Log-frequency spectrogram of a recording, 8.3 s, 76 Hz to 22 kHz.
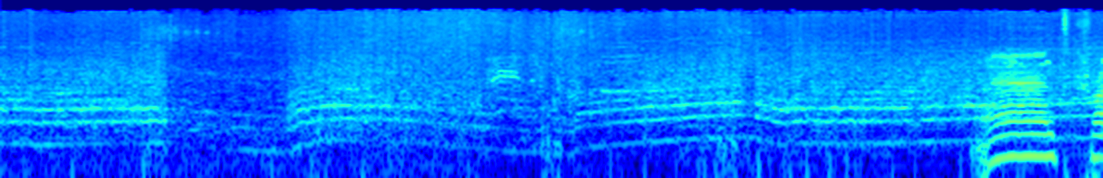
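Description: Rally car engine in the DiRT 3 rallycross event at Aspen: it revs and shifts continuously, with rising and falling pitch and a tire squeal near the end, while someone talks over the gameplay.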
